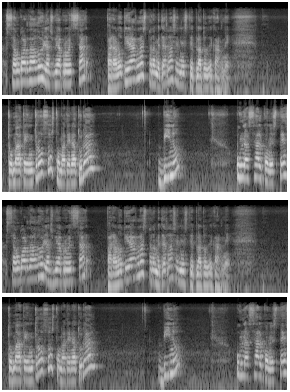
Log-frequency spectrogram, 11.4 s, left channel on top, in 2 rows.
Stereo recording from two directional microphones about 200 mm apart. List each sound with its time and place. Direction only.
0.0 s speech: 55° left (ahead or behind)
5.8 s speech: 60° left (ahead or behind)
8.9 s speech: 55° left (ahead or behind)
10.4 s speech: 55° left (ahead or behind)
